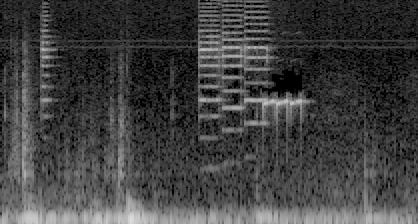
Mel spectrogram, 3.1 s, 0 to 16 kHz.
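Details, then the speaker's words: Radio transmitter set to D16 mode, channels 1–8, chirping normally in bind mode with a run of bright chirps, then a warbling tone, while binding the XM+ receiver on an Eachine Tyro109 quad build. "go ahead and press the bind button and you'll hear start to chirp once your radio is chirping go ahead and reach in here with your bamboo skewer push down your gold bind button"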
